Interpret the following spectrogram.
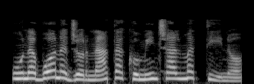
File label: italian sayings about life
